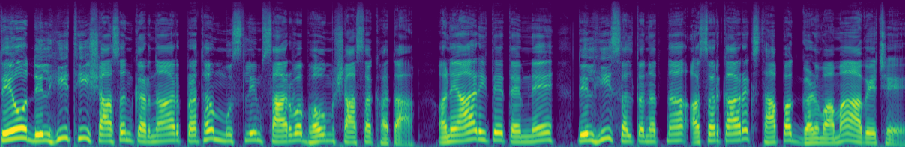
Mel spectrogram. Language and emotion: Gujarati, neutral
